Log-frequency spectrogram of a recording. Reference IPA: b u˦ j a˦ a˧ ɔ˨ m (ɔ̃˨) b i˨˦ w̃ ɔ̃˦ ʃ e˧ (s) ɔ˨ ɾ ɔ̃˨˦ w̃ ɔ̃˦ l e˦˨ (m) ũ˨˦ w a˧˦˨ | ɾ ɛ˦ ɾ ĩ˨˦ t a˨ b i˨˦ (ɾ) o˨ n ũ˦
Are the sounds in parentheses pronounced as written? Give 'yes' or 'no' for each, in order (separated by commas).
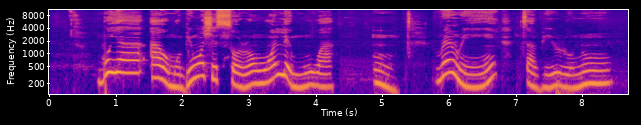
yes, yes, yes, yes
